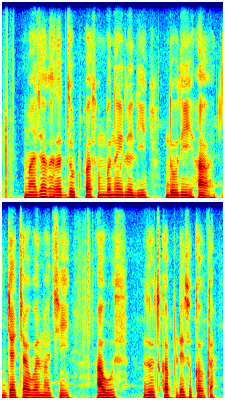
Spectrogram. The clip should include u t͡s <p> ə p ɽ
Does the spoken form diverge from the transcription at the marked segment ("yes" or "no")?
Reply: yes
